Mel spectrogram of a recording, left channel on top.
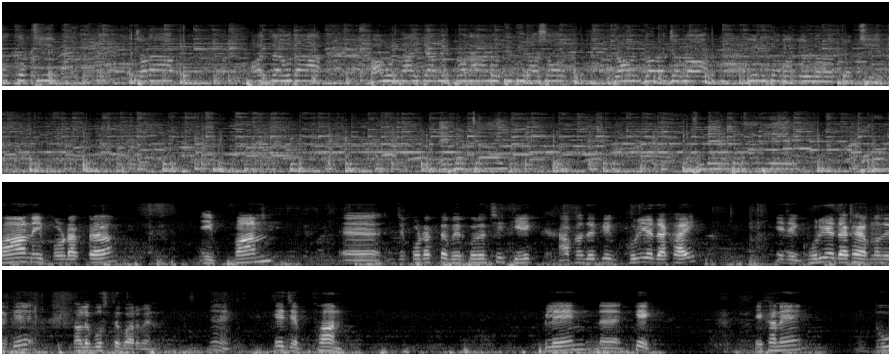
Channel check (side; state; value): both; different; correlation 0.00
